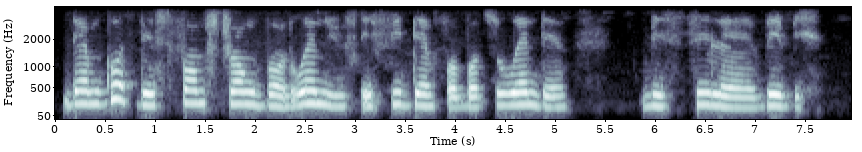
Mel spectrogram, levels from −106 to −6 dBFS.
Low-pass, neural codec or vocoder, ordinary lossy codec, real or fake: 3.6 kHz; none; none; real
